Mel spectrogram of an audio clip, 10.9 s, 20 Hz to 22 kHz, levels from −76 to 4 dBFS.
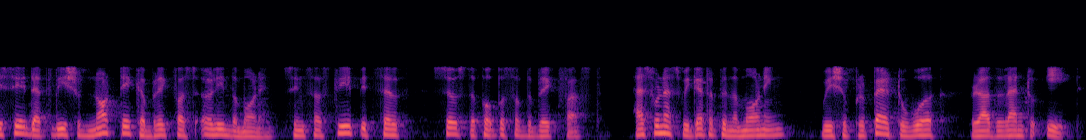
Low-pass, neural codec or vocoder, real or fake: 3.6 kHz; codec, 16 kHz, 0.3 kbps, FocalCodec; fake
